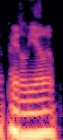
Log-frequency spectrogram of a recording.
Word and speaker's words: Pantoliano: Stars were John Kazir, Joe Pantoliano. Joey Pants. Is that how you say his name? Yeah, Pantoliano.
